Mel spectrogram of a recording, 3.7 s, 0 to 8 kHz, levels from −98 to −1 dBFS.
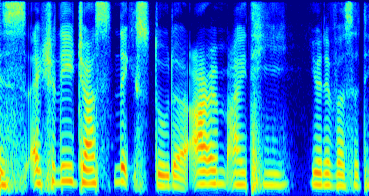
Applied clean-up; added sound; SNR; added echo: none; none; none; none.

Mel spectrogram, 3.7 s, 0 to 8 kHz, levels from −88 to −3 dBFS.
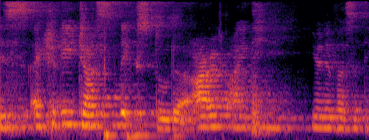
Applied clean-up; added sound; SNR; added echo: none; Rattle / Breathing; 14 dB; reverberation time 1.2 s.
